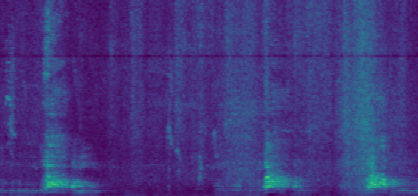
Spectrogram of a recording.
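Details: Baboons in captivity during a fight, with chasing, screaming and biting; three loud, dog-like barks spaced a few seconds apart, with a low voice murmuring in between.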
